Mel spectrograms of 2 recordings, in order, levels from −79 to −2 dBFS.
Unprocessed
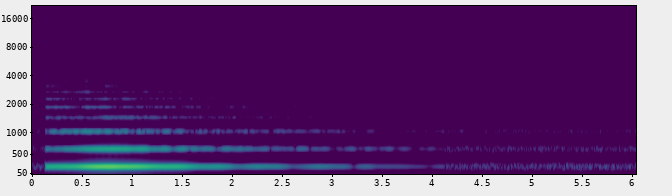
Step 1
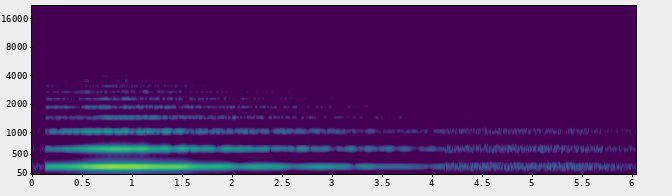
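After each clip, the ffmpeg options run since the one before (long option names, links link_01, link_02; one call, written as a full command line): ffmpeg -i in.wav -af "dynaudnorm=framelen=290:gausssize=5:maxgain=10dB" out.wav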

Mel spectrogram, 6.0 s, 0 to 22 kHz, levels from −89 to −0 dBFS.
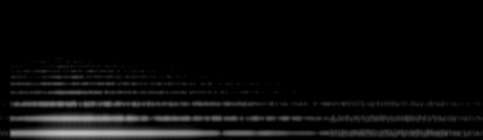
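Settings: ffmpeg -i in.wav -af "aecho=1:1:308|616|924|1232|1540:0.224|0.112|0.056|0.028|0.014,volume=-8dB" out.wav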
